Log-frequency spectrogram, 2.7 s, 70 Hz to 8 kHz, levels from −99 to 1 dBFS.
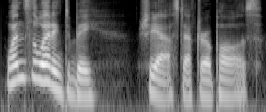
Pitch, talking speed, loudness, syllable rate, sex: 185 Hz, 225 wpm, -20 LUFS, 6.5 syllables/s, female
